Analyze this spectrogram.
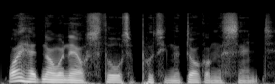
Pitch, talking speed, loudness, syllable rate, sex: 100 Hz, 285 wpm, -17 LUFS, 6.2 syllables/s, male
